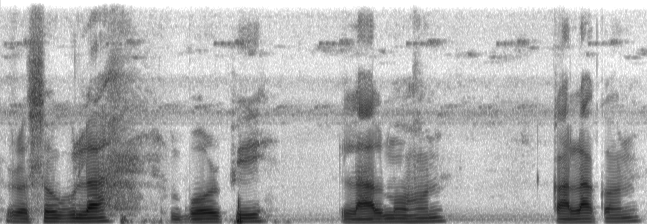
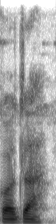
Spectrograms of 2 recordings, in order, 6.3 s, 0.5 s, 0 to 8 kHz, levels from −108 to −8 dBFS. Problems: background sounds at intervals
